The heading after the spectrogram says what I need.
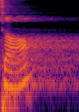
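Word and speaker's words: ز: This is the inner view of mouth, how we pronounce za.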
